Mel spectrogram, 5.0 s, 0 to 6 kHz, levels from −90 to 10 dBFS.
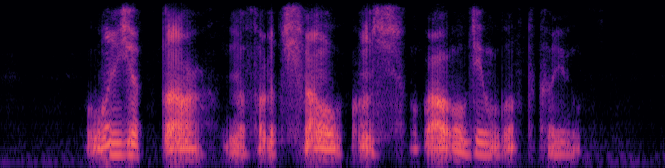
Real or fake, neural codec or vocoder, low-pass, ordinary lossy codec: fake; autoencoder, 44.1 kHz, a latent of 192 numbers a frame, MeloTTS; 5.4 kHz; Opus, 24 kbps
